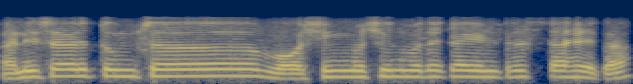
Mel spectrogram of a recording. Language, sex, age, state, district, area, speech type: Marathi, male, 18-30, Maharashtra, Thane, urban, conversation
